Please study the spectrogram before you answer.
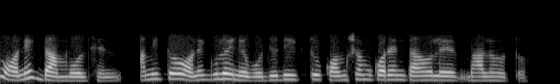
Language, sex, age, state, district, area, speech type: Bengali, female, 60+, West Bengal, Nadia, rural, conversation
